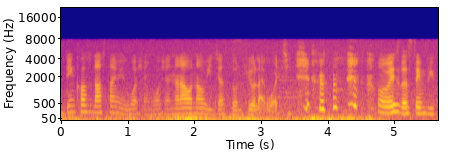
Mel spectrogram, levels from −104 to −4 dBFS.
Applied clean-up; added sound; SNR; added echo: none; Wind; 4 dB; none.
